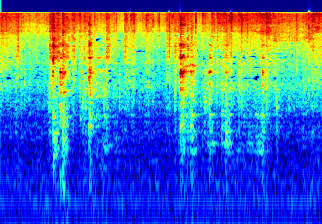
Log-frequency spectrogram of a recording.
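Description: Steady sizzle of garlic and bok choy frying in a pan, with a few louder stirring scrapes over the continuous crackle; no talking.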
